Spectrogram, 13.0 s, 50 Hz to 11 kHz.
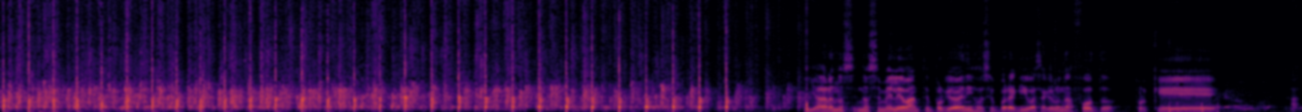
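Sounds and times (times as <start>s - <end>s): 
audience applause at the close of a talk: 0.0s - 8.1s
speech: 8.1s - 12.3s.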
